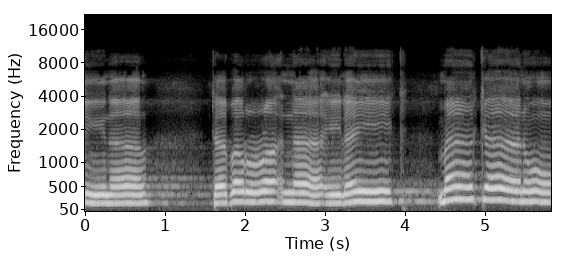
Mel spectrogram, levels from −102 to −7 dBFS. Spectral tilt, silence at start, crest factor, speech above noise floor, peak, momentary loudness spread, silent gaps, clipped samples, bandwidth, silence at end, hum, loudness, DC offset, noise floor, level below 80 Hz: -7.5 dB/octave; 0 s; 14 dB; 24 dB; -14 dBFS; 11 LU; none; under 0.1%; 10.5 kHz; 0 s; none; -26 LUFS; under 0.1%; -49 dBFS; -68 dBFS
